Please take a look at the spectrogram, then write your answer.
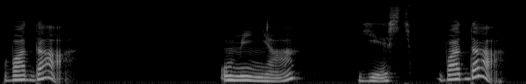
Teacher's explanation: In the word вода, stress falls on the second syllable.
